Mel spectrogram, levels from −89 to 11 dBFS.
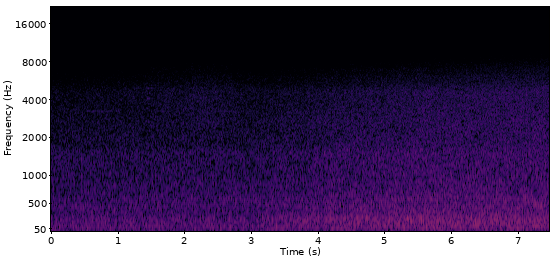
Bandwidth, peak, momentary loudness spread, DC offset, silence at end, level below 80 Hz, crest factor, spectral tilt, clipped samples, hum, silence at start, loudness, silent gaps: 16 kHz; -38 dBFS; 7 LU; under 0.1%; 0 s; -64 dBFS; 14 dB; -4.5 dB/octave; under 0.1%; none; 0 s; -54 LUFS; none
